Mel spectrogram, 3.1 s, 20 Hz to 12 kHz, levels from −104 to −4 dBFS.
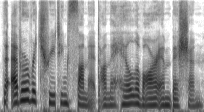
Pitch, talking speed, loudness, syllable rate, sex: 180 Hz, 195 wpm, -22 LUFS, 5.4 syllables/s, female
